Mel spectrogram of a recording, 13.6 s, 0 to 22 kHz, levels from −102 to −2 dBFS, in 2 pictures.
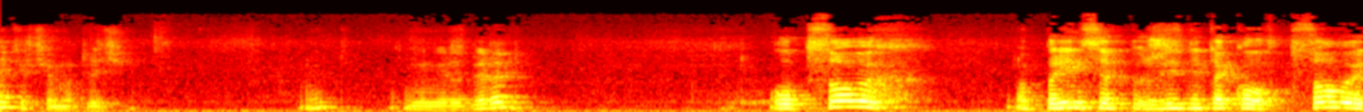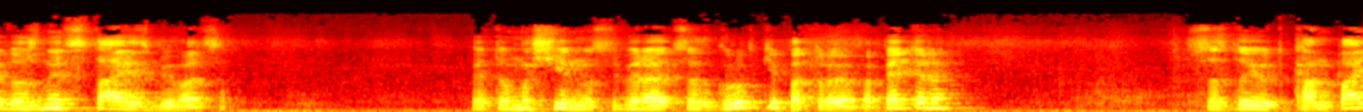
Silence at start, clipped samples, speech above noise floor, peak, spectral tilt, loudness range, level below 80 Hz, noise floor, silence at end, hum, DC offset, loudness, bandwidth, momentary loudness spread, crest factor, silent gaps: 0 s; under 0.1%; 27 dB; 0 dBFS; -5.5 dB/octave; 9 LU; -44 dBFS; -44 dBFS; 0 s; none; under 0.1%; -17 LUFS; 13 kHz; 17 LU; 18 dB; none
